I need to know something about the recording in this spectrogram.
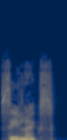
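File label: "sea legs", English, British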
